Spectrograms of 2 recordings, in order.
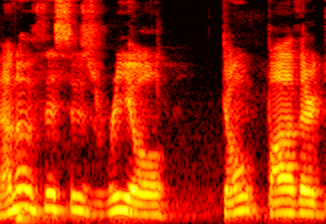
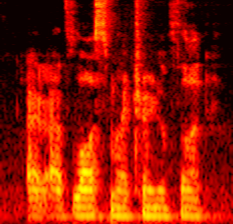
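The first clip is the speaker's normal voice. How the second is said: usual speaking voice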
